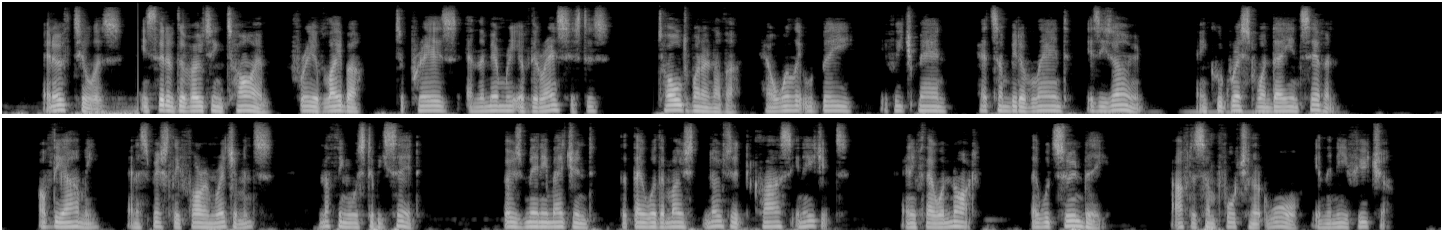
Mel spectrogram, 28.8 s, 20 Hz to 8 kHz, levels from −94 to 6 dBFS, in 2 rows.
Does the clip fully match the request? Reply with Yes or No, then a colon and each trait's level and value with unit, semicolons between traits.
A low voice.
Yes: low, 115 Hz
